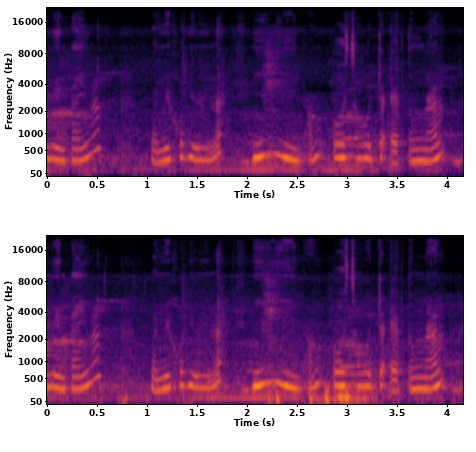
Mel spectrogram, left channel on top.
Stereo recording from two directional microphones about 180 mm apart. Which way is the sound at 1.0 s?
5° left (ahead or behind).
